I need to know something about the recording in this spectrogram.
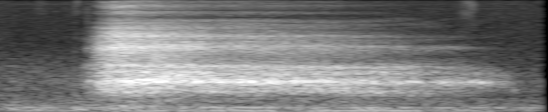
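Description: One long, slow, airy breath out, lasting about two seconds before tapering off into quiet, with no talking around it; a person breathing to relieve stress.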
